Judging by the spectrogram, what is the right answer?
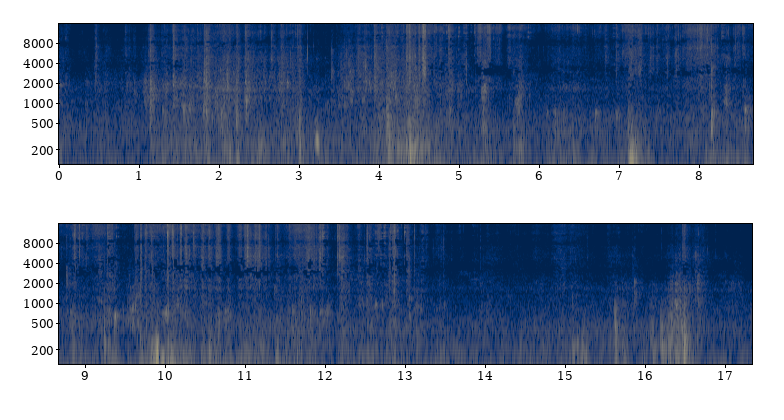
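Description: A dog making short whimpering sounds amid irregular rustling and knocks, with a couple of heavier thumps midway.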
